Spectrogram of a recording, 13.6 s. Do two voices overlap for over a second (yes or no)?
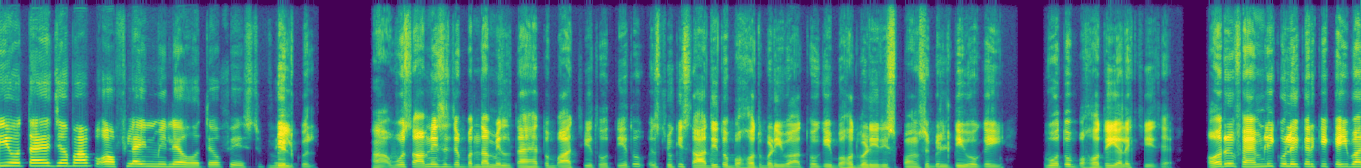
no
